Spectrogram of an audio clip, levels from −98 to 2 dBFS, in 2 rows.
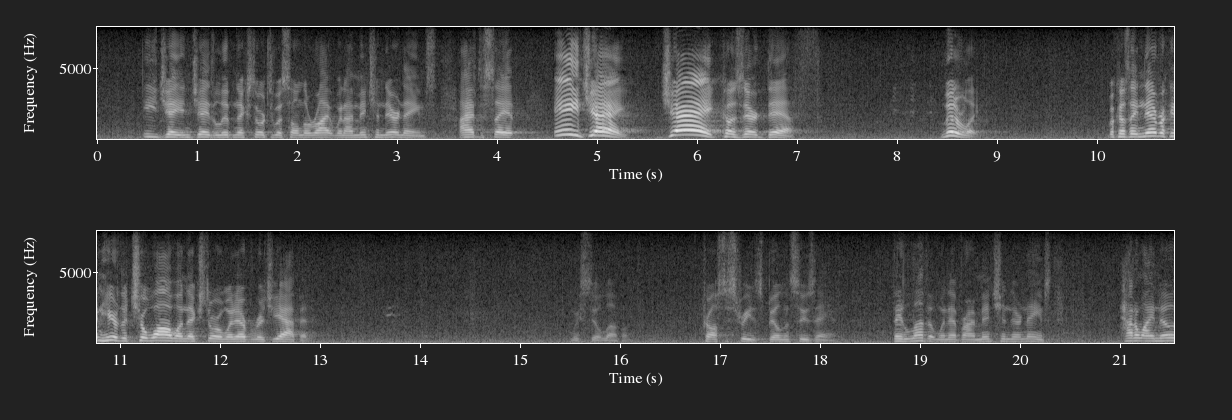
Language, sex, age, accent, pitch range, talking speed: English, male, 50-69, American, 120-175 Hz, 175 wpm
